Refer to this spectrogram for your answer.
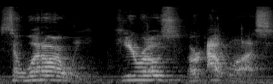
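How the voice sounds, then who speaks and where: A man puts on a character voice at a high pitch, speaking at a fairly slow pace with slight echo and clear background noise. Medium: stage play.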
